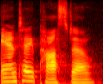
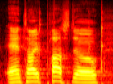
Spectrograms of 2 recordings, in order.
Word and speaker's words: antipasto: Okay, now I noticed you very carefully pronounced antipasto, where we could have driven a couple, we could have driven all the locals crazy, a couple of New Yorkers saying antipast.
